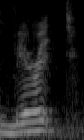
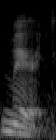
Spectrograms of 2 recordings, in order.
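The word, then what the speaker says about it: Mare: mr chairman i believe his last name is pronounced merit and it's spelled m-a-r-r no no it's m-a-r-e okay but pronounced merit correct and also just to add on to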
